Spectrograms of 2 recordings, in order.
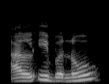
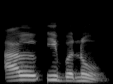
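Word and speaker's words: الابن: Ini misalnya al-ismu, ya, bacanya al-ismu dan al-ibnu. Bukan alismu, bukan alibnu. Begitu ya.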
